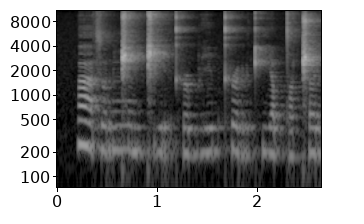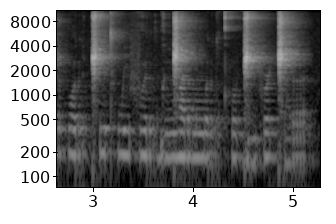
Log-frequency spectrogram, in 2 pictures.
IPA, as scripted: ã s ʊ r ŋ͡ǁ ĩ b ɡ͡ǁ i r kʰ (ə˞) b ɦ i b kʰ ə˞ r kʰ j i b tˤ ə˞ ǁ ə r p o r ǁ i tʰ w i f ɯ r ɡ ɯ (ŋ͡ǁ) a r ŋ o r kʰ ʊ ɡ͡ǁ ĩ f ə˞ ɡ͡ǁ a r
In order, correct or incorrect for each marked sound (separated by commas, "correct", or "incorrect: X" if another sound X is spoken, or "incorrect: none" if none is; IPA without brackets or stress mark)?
correct, correct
